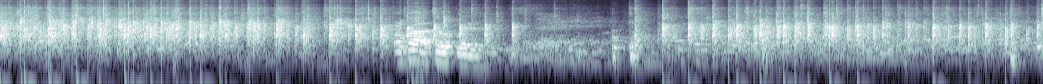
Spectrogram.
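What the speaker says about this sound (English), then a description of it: "A round of applause" Audience clapping at an Edo Union cultural display in Barcelona, a steady patter of many hands that briefly thins while someone speaks in the middle, then returns strongly.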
